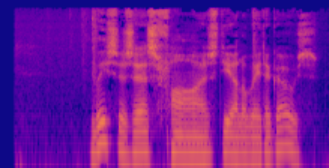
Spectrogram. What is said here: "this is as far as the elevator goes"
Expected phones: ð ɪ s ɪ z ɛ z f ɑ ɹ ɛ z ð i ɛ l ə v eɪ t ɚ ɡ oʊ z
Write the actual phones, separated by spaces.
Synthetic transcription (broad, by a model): ð ɪ s ɪ z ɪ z f ɑ ɹ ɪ z ð i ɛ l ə w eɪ t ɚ ɡ oʊ z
